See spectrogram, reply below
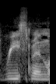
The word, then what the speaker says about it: Reisman: I say it's Reisman, like Reese's Pieces.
